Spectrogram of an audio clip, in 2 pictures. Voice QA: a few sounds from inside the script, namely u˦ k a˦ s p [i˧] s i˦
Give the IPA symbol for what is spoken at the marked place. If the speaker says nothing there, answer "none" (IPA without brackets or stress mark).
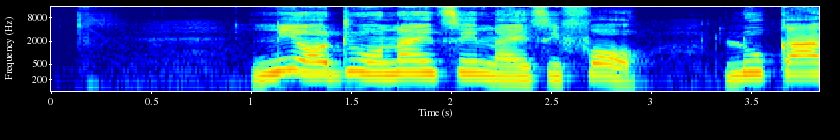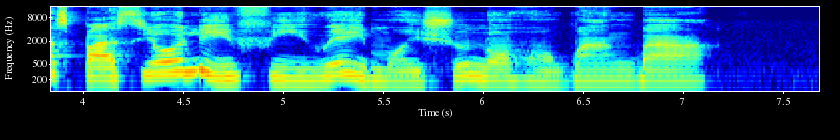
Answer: a˧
